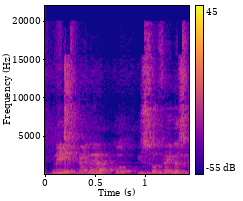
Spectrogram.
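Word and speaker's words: oesophagus: लिखा जाता है ओइसोफेगस, पर वो साइलेंट होता है, इसोफेगस होता है, ठीक है।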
